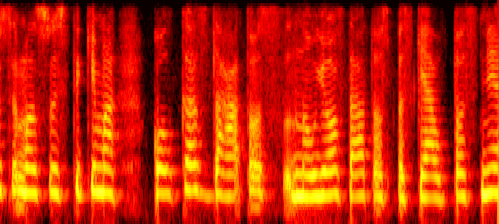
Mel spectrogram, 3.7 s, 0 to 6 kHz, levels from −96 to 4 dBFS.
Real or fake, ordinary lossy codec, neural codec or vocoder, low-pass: real; Opus, 32 kbps; none; 5.4 kHz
